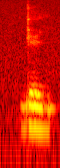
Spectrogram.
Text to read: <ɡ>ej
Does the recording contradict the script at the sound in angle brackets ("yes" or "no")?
no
